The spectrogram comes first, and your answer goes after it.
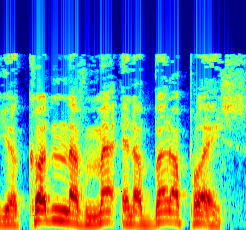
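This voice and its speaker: A man puts on a raspy character voice at a fairly high pitch. He goes at a fairly slow pace with lively intonation. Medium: read story. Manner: wheezy, chuckling, cockney.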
